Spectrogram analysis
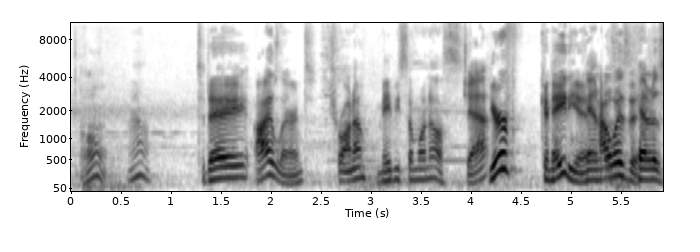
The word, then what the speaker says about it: Toronto: by a tweet it's pronounced Toronto with no uh no T oh yeah today I learned Toronto maybe someone else you're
